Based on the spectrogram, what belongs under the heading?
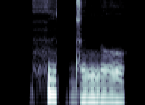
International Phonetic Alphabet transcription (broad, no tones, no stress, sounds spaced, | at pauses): h ɨ t d ɵ n o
